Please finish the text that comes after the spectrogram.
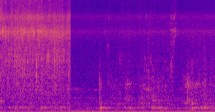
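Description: Ginger frying in oil in a pan for mango pickle gives a loud, dense sizzle that cuts off abruptly after about a second and a half, leaving a faint low simmer with a few soft clinks.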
